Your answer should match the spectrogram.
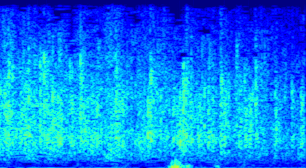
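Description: An audience claps in a steady, dense wash of applause lasting several seconds, with a brief low thump partway through and no voices standing out.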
